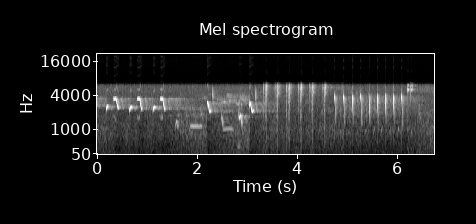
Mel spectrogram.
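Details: Nightingale song in Vologda, Russia, opening with repeated rising whistles and long flat tones, then a swift string of sharp, high, evenly repeated notes.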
